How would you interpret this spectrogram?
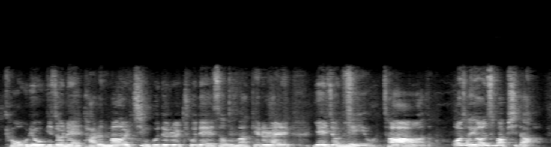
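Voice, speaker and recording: A woman's voice: medium pitch, animated, normal speed, few pauses, lightly acted. A woman voicing an encouraging goat teacher in a storybook, projecting instructions to forest animal children. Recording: roomy echo, faint background noise.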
